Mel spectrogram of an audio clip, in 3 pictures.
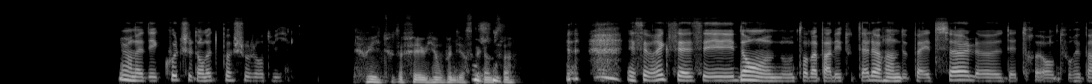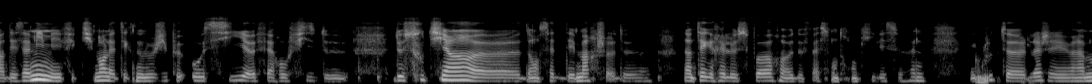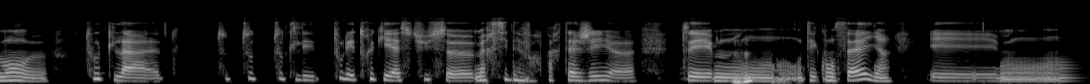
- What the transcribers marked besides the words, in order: tapping; other background noise; laugh; distorted speech
- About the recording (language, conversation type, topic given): French, podcast, Comment intègres-tu le sport à ton quotidien sans te prendre la tête ?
